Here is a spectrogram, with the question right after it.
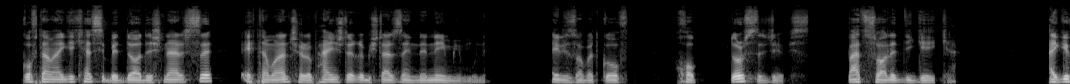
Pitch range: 100-130 Hz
